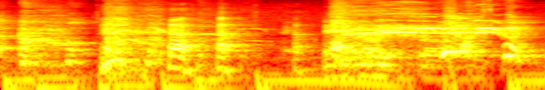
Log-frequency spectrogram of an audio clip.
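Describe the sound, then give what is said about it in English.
A loud coughing fit: several harsh, rapid coughs in bursts, with a brief pause before a longer, more strained run of coughing and throat rasping. “I'm coughing now, oh my God.”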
